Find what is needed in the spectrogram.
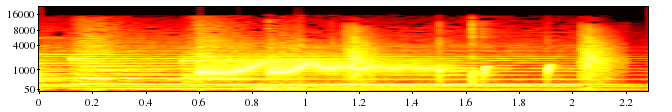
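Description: Short music jingle for an animated logo, with two quick rising pitch glides about a second in and a few short clicks near the end.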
